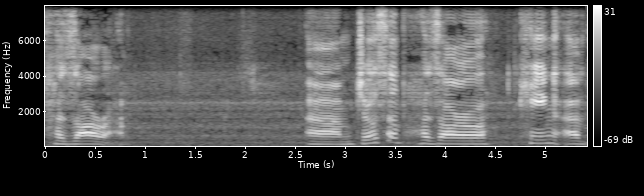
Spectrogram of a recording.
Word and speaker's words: Khazar: called it and now the k i think is silent from what i heard her say so it's hazara um joseph hazara king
